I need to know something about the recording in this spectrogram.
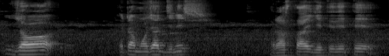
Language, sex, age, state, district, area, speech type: Bengali, male, 60+, West Bengal, Uttar Dinajpur, urban, spontaneous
